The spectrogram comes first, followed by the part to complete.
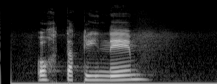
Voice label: tzutujil; saber

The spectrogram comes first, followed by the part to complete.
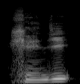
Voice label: "xeñji", Apatani

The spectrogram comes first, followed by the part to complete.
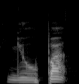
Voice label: "zuupa", Apatani

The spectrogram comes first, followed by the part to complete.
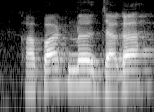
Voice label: door space for, Gta, Dialect: Hill; household

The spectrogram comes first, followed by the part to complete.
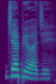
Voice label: "jabyò aji", Apatani

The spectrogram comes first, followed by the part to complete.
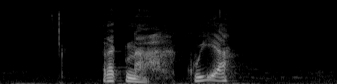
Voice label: San Lucas Quiaviní Zapotec; Racna cwia.; My side hurts.; Me duele el costado.; hurt, ache

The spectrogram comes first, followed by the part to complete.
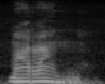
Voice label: "maran", Yawa; shore; unat

